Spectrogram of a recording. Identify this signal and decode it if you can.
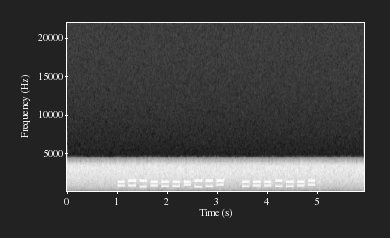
DTMF, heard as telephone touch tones, dialled by machine, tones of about 130 ms, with phone line noise. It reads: 893855036# 588658#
